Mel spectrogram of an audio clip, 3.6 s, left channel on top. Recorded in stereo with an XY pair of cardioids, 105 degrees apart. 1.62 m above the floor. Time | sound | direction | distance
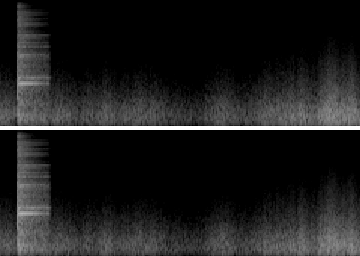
0.2 | hammering | 35° right | ?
